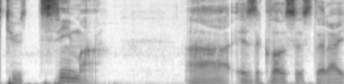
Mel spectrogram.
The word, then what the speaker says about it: Tsushima: The closest I can come to pronouncing it correctly, it's Tutsima, not Tsushima, as most people are calling it. It is, because Su is the syllable.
